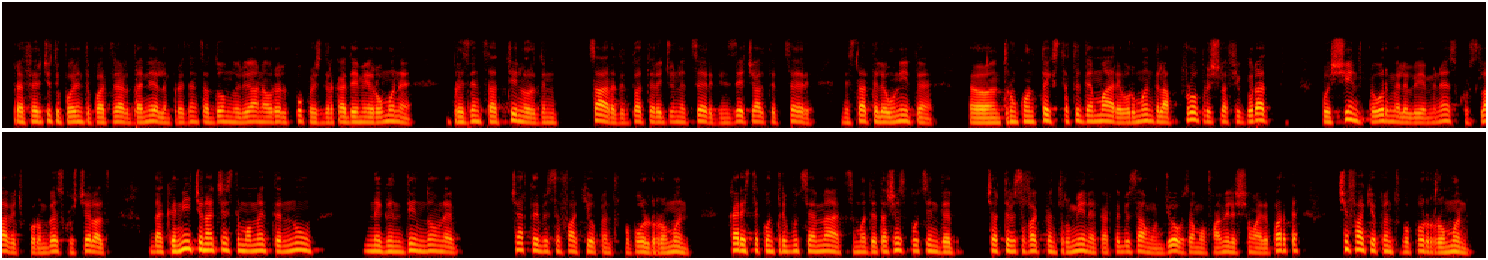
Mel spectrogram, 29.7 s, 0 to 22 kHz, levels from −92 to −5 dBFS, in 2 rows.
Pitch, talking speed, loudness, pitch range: 140 Hz, 210 wpm, -42 LUFS, 130-155 Hz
